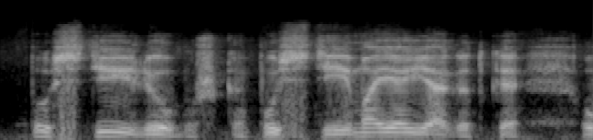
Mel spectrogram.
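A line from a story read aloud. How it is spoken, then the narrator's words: Pleading with a smile. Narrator (Russian): упрашивал Григорий, улыбаясь в черный поникший ус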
